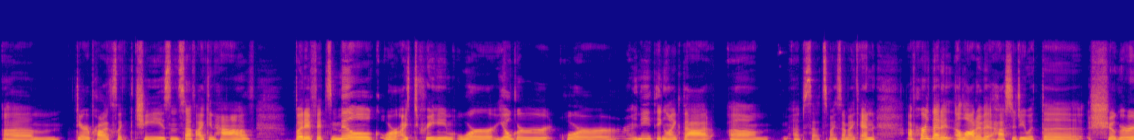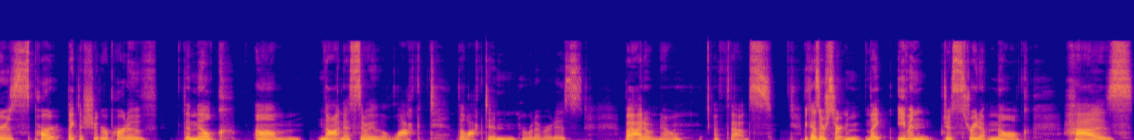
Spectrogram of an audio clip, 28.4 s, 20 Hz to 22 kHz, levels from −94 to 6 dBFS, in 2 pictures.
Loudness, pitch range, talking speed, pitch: -20 LUFS, 205-260 Hz, 165 wpm, 225 Hz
